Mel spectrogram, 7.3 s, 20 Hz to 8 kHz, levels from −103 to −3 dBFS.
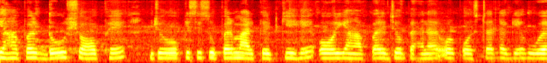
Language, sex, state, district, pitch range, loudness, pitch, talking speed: Hindi, female, Haryana, Charkhi Dadri, 180-195 Hz, -18 LUFS, 185 Hz, 165 wpm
